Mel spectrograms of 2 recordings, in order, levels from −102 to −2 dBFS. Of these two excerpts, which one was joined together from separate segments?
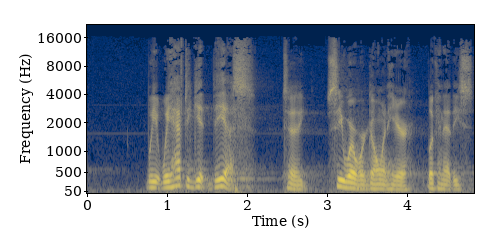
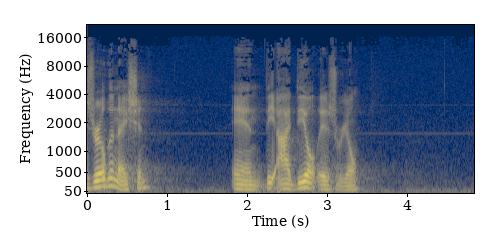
first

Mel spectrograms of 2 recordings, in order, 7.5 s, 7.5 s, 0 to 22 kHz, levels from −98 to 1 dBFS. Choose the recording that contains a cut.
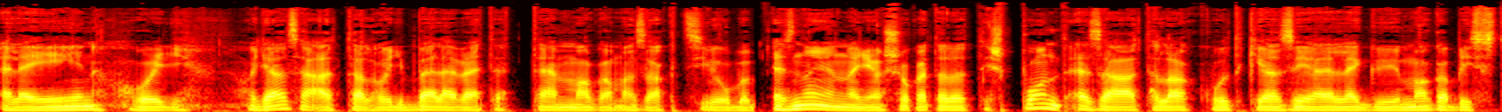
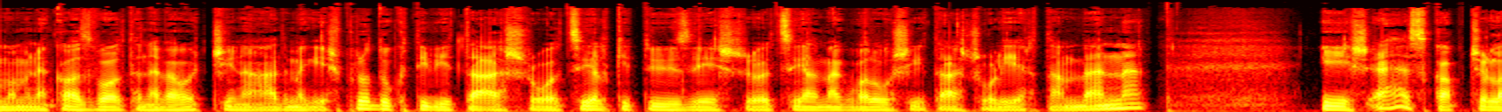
first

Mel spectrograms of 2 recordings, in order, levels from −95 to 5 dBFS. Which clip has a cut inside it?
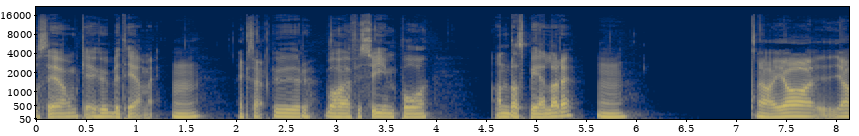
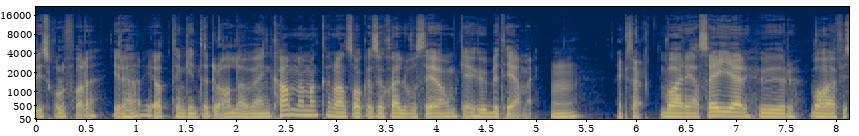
first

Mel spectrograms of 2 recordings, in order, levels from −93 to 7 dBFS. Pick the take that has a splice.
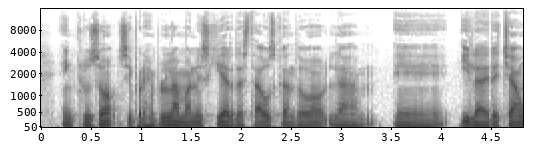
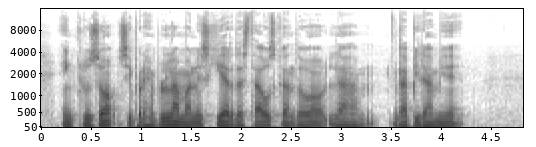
first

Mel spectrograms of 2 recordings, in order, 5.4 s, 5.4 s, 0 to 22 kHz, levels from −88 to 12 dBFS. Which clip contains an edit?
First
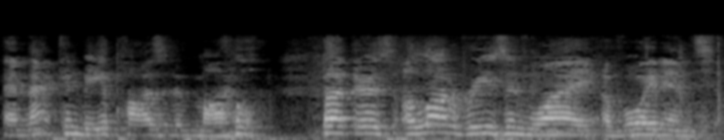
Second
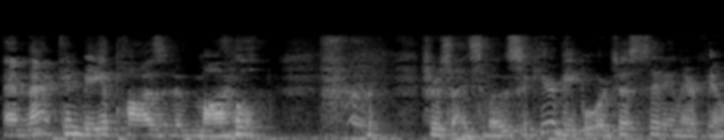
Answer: first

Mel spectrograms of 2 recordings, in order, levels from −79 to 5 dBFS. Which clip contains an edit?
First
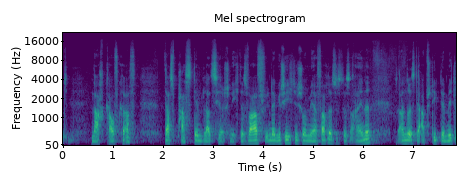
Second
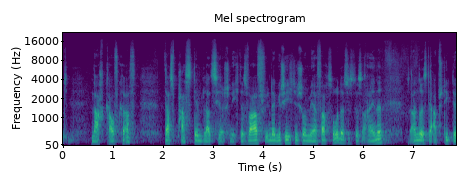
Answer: first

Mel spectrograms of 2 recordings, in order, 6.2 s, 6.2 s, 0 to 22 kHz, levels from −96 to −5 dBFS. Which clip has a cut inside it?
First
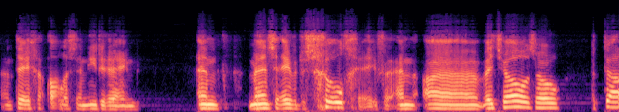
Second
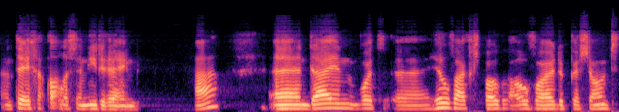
second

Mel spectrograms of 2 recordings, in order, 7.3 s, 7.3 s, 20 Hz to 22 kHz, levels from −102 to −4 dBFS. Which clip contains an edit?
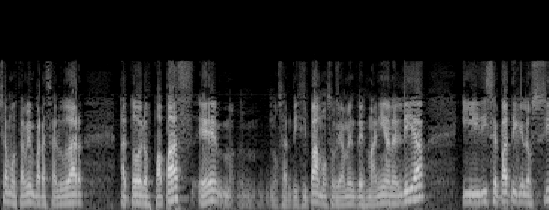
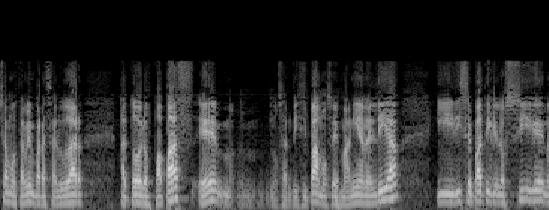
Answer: second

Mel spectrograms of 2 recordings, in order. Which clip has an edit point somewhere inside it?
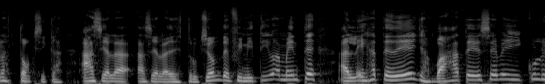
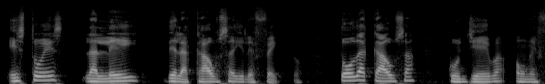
second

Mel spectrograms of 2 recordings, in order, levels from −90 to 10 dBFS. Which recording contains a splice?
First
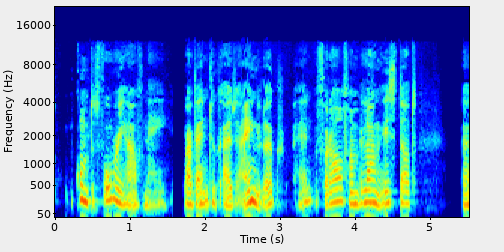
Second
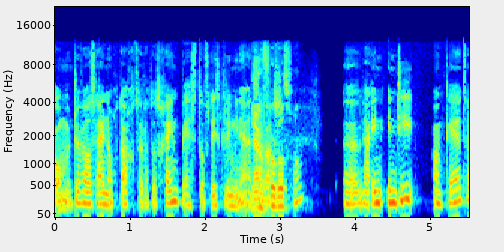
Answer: first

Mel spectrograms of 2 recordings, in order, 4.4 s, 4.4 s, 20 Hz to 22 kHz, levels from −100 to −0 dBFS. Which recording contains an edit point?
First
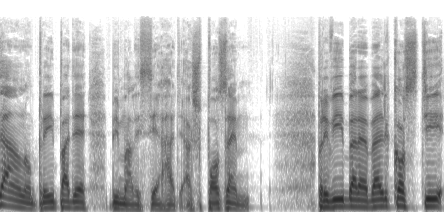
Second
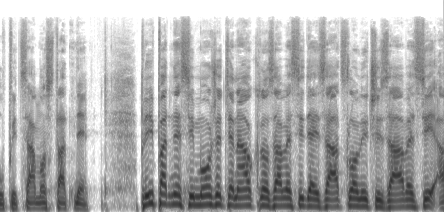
first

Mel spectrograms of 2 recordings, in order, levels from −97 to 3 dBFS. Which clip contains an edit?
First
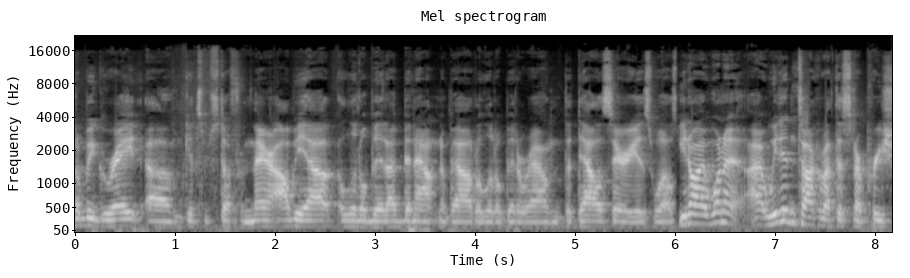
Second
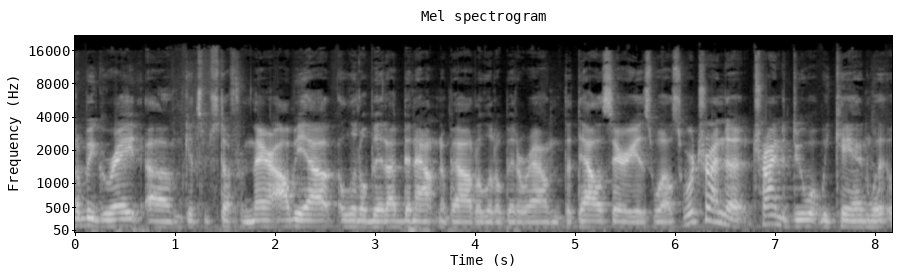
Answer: first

